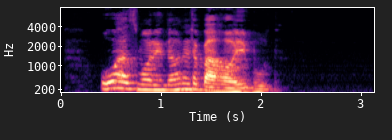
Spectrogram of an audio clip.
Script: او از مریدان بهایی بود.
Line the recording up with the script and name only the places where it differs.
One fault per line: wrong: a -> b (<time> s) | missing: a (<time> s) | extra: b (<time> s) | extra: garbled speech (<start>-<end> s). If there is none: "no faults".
no faults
